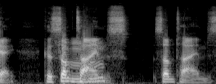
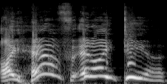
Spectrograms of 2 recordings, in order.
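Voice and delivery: very high-pitched, slow, squeaky cartoon voice; 4 dB louder than usual. Retell what Gifford said in the group chat, in kind of a Mickey Mouse voice. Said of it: "He does kind of sound like Mickey Mouse".

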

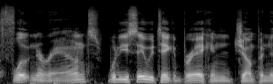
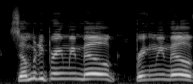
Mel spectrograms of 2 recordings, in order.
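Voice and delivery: piercing, shrill, very high scream; 3 dB louder than usual. Retelling a protester sprayed with mace: imitating Baked Alaska screaming for milk. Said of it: "screaming for milk".

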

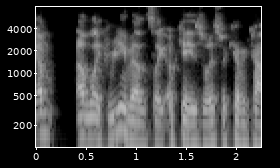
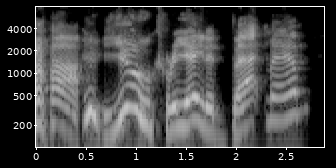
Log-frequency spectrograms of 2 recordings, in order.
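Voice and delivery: very slow, high, drawn-out cartoon villain cackle; 10 semitones higher than usual. Retelling a story of a comic book villain reacting to a hero's origin, in a cackling cartoon villain voice. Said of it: "that Joker impression was spot on".

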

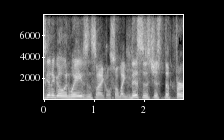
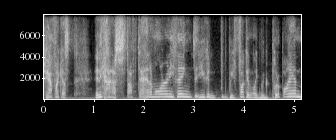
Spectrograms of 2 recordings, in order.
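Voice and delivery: loud, high, hushed stage whisper that carries; 5 semitones higher, 5 dB quieter than usual. Voicing a character asking another for a stuffed animal: stage whisper. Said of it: "stage whispers".

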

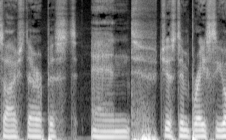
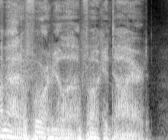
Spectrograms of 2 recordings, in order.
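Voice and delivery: gruff, superhero-style voice; 6 semitones lower, 6 dB louder than usual. Acting out a joke about a tired superhero: Batman voice. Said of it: "That fucking voice".

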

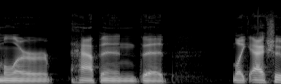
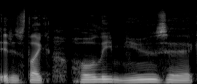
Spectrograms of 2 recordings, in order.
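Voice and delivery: put-on American accent, quieter; 2 semitones higher, 4 dB quieter than usual. Imitating an influencer woman in Israel: American accent impression. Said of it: "she was, like, totally American".

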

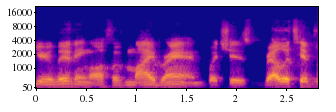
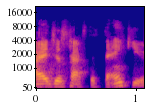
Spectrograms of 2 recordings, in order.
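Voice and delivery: mock hysterical sobbing, tearful. Retelling a client thanking the speaker, imitating someone crying hysterically. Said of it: "she starts hysterical crying".

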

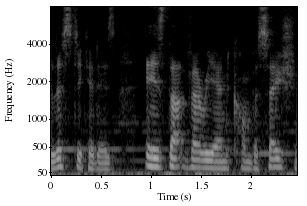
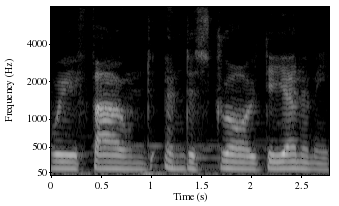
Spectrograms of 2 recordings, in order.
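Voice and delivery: strange, loud, bellowed put-on creature voice; 5 dB louder than usual. Recreating a scene from Day of the Daleks: Ogron voice. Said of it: "you got the Ogon just going".

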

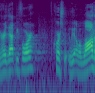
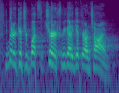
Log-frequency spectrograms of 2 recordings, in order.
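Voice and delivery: play-acted, pitched-up hollering yell; 7 semitones higher, 3 dB louder than usual. Retelling jumping in while everyone yelled at each other: imitating own yell. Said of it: "I yell".

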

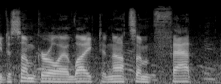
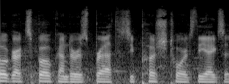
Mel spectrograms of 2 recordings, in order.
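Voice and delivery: plain

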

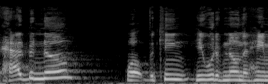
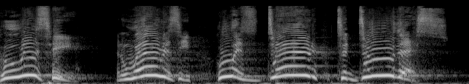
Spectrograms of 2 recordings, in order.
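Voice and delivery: very high, slow, drawn-out, furious voice; 9 semitones higher, 4 dB louder than usual. Reading the verse where the king speaks to Queen Esther: furious King Ahasuerus voice. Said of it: "I imagine sounding something like that. He's furious".

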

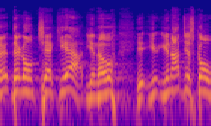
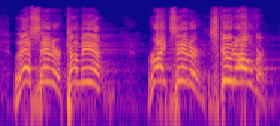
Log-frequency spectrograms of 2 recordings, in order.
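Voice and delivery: very high, shrill preacher-style hollering; 10 semitones higher, 6 dB louder than usual. Retelling how dad placed fielders from the pitcher's mound, imitating dad hollering. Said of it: "My dad would start hollering".

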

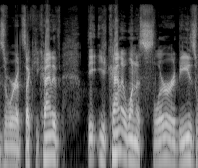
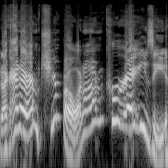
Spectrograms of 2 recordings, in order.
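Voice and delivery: dim-witted put-on puppet voice, much higher pitch; 4 dB louder than usual. Demonstrating a ventriloquist's monkey puppet, in a stupid-sounding Chimpo voice. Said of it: "Chimpo sounding stupid".

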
